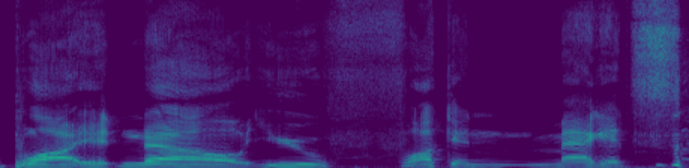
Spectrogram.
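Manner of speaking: slow, booming commands to the masses; a domineering overlord barking orders; booming arrogant alien overlord. Pretend. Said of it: "continues mock console voice".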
